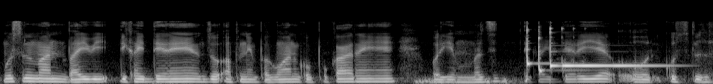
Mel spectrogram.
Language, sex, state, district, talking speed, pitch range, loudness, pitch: Hindi, male, Rajasthan, Bikaner, 210 wpm, 115-135 Hz, -19 LUFS, 125 Hz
